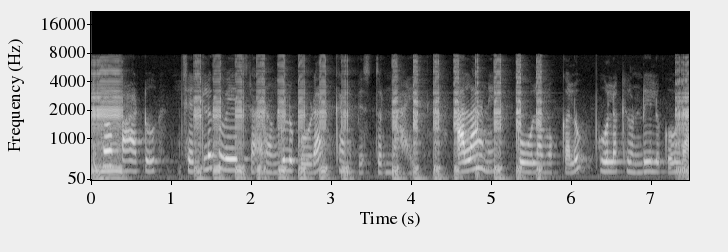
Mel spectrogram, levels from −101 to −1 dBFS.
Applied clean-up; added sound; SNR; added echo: none; Screech; 5 dB; none.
